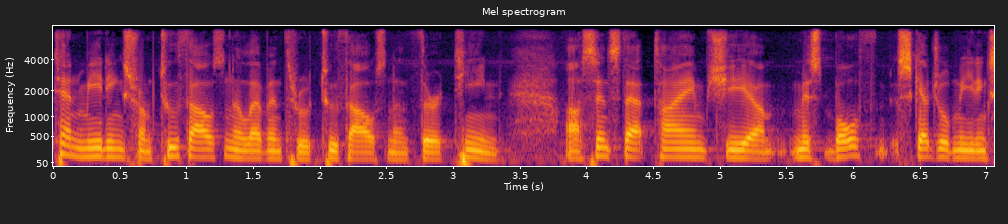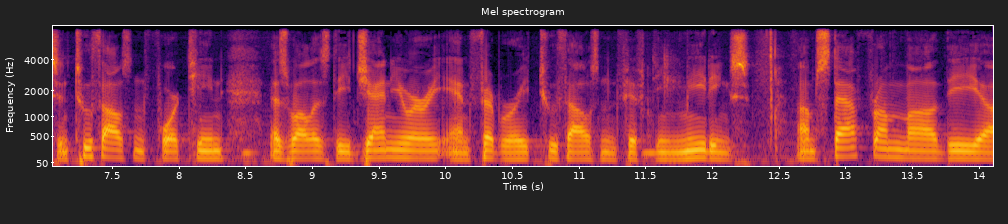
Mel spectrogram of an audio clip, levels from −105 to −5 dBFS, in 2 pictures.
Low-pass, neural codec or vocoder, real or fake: 7.2 kHz; none; real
